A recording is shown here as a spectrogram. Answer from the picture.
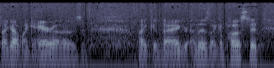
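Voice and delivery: ordinary delivery

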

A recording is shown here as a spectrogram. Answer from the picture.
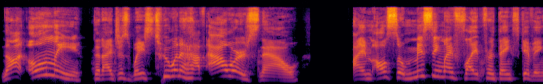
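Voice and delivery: high, loud, slow indignant rant; retold outburst. Traveller missing Thanksgiving flight yelling at agent, high angry. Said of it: "I was like".

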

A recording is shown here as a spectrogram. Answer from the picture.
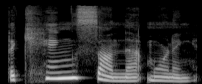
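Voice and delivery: ordinary delivery

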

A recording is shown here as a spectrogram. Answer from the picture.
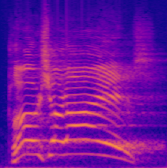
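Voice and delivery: high, loud and very slow warning; urgent shout. A narrator's reading. Perseus warning his mother before raising the head, slow loud shout. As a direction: stretch every word out as a command. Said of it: "he shouted".

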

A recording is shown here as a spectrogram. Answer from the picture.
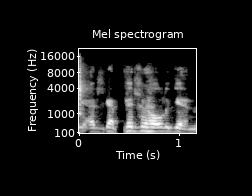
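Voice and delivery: ordinary talk, nothing marked

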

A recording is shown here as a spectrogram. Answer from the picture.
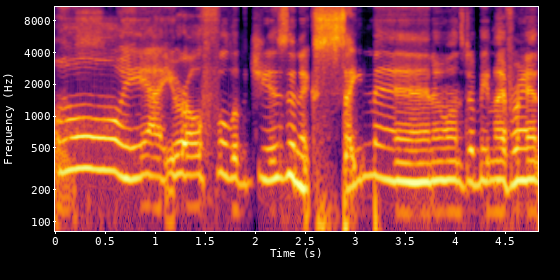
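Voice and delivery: high, drawn-out gushing voice; slow, high-pitched mock excitement; mock excited teasing. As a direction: play an over-excited tease in a high voice.

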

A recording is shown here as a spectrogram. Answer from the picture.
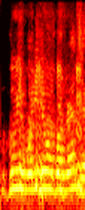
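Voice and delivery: a hint of a suspicious producer; startled question. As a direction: rattle it off, caught off guard. Martha Stewart producer suspicious.

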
